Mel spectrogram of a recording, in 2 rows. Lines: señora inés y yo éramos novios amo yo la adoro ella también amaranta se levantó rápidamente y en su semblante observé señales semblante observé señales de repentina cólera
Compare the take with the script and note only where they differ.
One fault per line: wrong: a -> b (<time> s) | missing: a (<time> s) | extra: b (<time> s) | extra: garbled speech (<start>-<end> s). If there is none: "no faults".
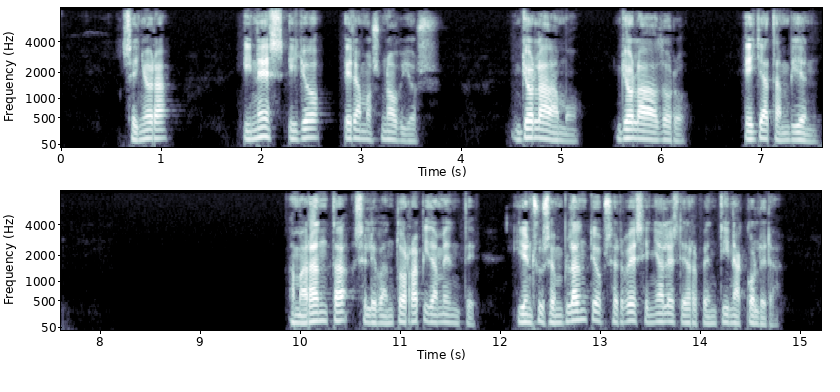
extra: yo la (4.5 s)
missing: semblante observé señales (13.8 s)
